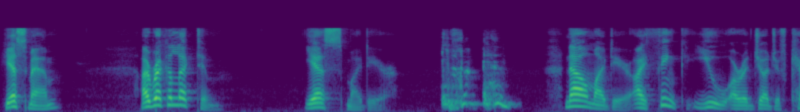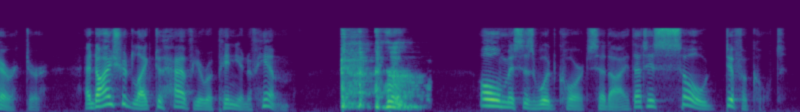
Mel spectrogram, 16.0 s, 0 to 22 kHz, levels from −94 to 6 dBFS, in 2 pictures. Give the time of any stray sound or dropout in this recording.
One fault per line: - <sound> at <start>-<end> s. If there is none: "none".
- throat clearing at 4.4-5.2 s
- cough at 11.4-12.3 s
